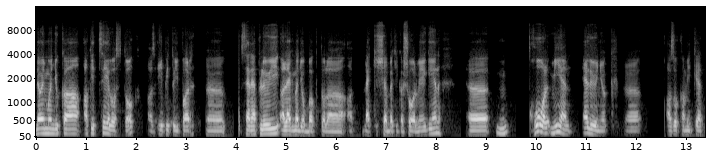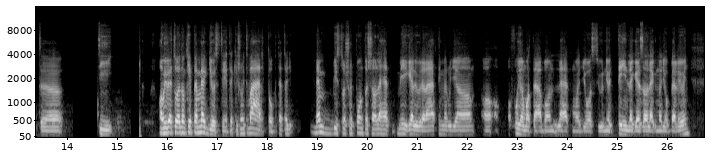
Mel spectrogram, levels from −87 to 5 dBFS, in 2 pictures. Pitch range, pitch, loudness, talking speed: 105-135 Hz, 115 Hz, -18 LUFS, 130 wpm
